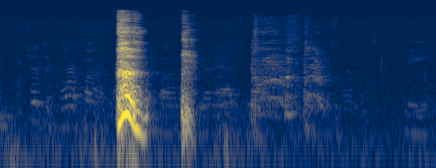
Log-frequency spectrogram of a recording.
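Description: A man coughing to clear his throat close to a clip-on microphone: one loud cough about a second in, then a shorter, quieter one.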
